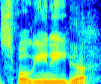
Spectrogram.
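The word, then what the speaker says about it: Sfoglini: So, the original version of Cascatelli is made by a company called Spolini in upstate New York. It's spelled SF O G L I N I. It's the G silent, but it's in stores around America.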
